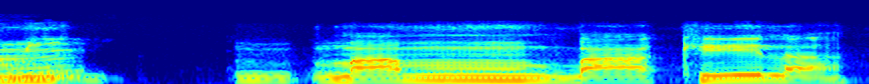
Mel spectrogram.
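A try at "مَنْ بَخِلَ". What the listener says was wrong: এই তো সুন্দর হয়েছে মাশাআল্লাহ, মাম বাখিলা, আবার বলেন।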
